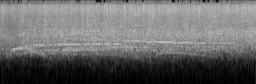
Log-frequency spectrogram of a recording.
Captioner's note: cheers and applause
